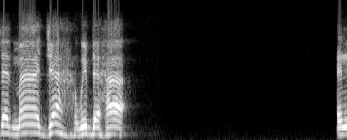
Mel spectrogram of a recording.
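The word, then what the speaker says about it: ماجه: Famously known as Ibn Majah, which means that the end of it is a heavy ha, Majah, and is not pronounced as Ibn Majata, which means that the end will be a ta marbutah.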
